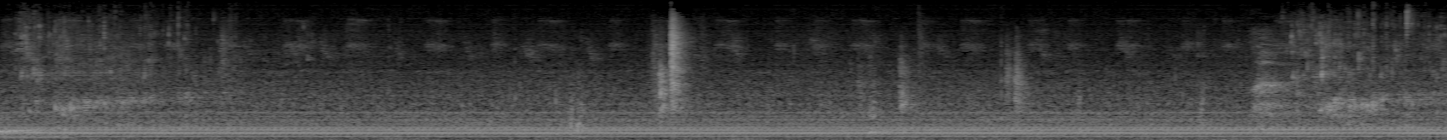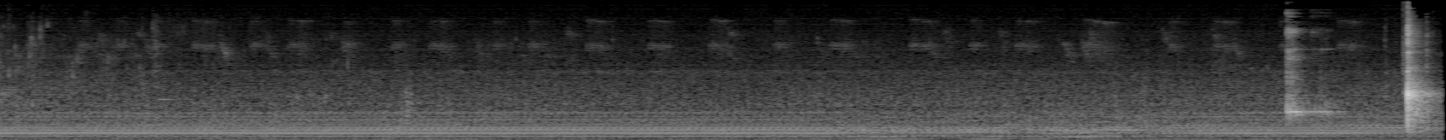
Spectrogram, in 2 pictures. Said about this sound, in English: So this, I'm gonna drink some water.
